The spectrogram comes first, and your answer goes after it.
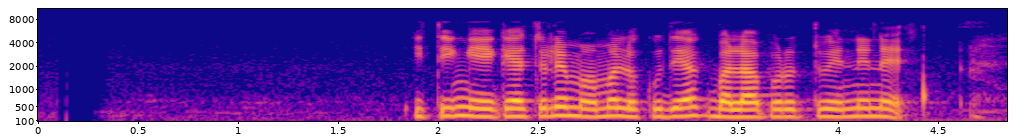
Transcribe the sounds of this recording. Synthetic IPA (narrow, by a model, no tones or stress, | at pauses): it̪iŋeːkəæt̪ulemaməlokud̪ejak̚balaːpəɾut̪ːuʋenːenɛː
